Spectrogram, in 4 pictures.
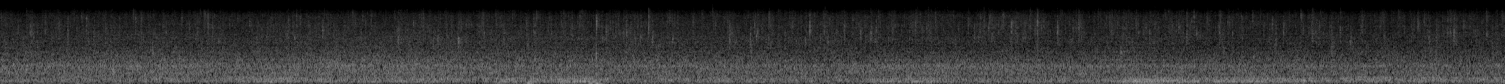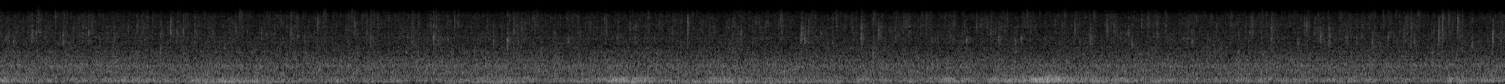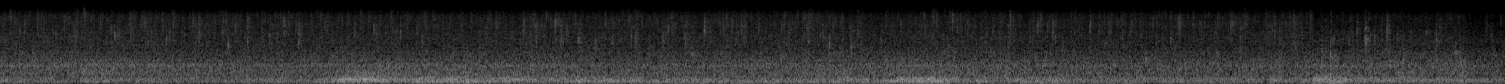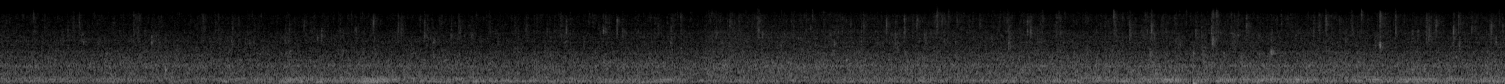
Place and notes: School yard
Passing Rainstorm- classified as Severe storm with wind gusts of 50 knts.
Recording made under shelter as storm passes and winds are decreasing.
Note wind gusts
FL, USA, 15 June 2014, ~15:00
